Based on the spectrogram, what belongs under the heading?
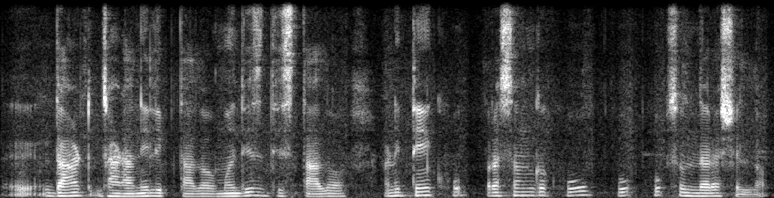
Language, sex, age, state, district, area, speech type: Goan Konkani, male, 18-30, Goa, Ponda, rural, spontaneous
